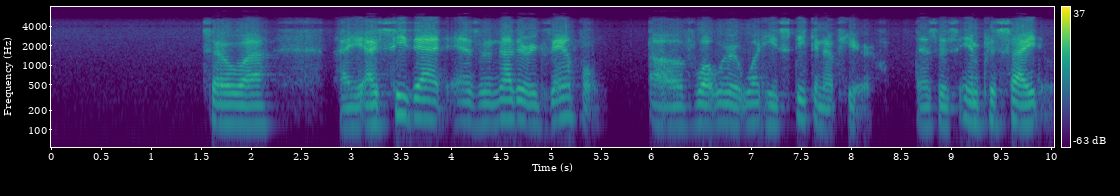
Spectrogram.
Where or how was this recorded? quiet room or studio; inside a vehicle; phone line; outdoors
phone line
